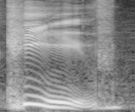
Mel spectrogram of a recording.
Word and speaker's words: Kiev: you and of course the correct pronunciation is Kiev you're gonna make Adam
